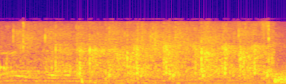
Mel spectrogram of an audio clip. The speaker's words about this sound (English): How about a round of applause to welcome Tiana?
